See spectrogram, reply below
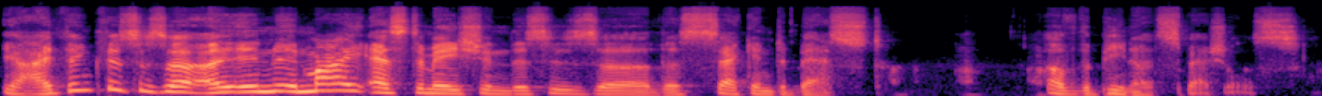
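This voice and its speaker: A man with a bright, forward voice sitting a little high, caught dry and close. He organizes a casual table read and narrates the stage directions in a chatty panel style. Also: normal speed, no room sound.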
